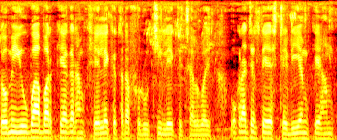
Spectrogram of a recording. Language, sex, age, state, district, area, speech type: Maithili, male, 30-45, Bihar, Muzaffarpur, rural, spontaneous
